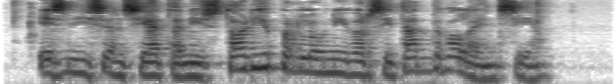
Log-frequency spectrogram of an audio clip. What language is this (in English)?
Catalan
